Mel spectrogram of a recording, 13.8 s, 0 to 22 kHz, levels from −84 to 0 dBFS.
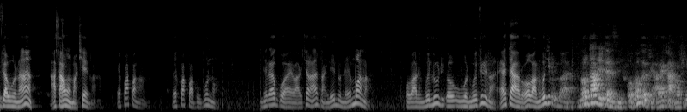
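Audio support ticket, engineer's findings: Automatic gain rising, 5.23–7.44 s (about +4 dB after input fell about 13 dB) and 8.13–10.27 s (about +3 dB): AGC ramps slowly; background swells with voice, unlike talker movement.

Switch to a distant microphone, 11.0 s to end: sudden hollow, roomy, bass-thin sound, roughly 10 dB lower, heavier room noise. Likely close-mic dropout, camera mic fallback. Instant change, not gradual drift.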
